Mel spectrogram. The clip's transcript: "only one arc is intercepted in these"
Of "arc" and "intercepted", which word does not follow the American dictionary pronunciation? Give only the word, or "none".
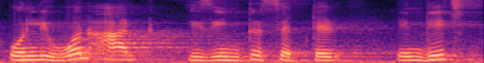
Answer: none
